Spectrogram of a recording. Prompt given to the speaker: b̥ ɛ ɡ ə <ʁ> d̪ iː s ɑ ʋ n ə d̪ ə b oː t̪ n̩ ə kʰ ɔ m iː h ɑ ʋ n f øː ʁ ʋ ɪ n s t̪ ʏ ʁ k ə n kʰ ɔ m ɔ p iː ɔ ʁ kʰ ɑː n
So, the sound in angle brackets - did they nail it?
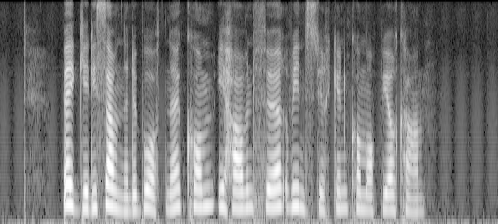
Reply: no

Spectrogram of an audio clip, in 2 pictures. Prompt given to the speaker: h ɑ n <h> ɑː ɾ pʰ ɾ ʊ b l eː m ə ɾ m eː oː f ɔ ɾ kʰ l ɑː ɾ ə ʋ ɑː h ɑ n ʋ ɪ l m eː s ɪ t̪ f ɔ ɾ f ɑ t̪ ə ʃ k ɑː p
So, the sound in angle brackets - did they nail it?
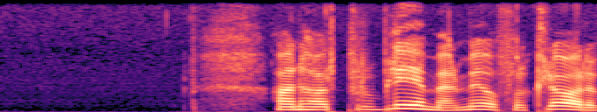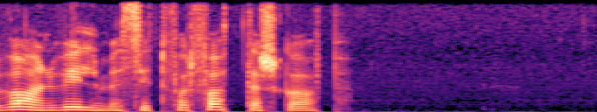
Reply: yes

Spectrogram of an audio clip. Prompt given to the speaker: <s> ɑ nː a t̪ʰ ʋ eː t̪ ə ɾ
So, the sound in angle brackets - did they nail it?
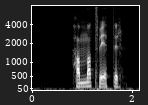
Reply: no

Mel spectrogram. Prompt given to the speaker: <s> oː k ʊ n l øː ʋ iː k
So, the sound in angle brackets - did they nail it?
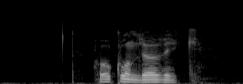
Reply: no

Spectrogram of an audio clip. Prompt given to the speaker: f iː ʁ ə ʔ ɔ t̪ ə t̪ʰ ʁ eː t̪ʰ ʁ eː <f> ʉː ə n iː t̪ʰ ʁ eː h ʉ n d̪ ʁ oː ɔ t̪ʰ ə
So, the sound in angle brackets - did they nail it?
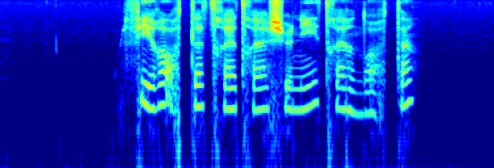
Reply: no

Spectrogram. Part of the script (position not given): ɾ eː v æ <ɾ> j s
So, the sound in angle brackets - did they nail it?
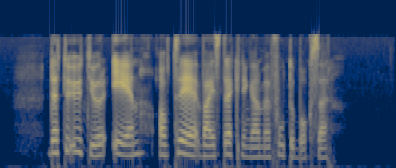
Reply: no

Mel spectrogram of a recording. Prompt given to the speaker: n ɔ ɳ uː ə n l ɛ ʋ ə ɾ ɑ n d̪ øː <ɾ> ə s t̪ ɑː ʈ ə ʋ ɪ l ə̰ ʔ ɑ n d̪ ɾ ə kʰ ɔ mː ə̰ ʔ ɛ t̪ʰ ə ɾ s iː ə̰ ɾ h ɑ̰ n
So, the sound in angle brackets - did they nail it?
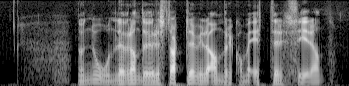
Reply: yes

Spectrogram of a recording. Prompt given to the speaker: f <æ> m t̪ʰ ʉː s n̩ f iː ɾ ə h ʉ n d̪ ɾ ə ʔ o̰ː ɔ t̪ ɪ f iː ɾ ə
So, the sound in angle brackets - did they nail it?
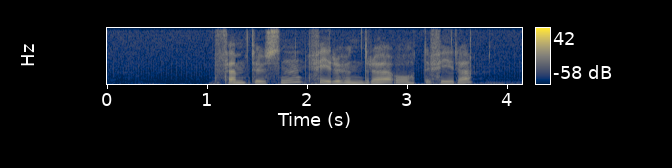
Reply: no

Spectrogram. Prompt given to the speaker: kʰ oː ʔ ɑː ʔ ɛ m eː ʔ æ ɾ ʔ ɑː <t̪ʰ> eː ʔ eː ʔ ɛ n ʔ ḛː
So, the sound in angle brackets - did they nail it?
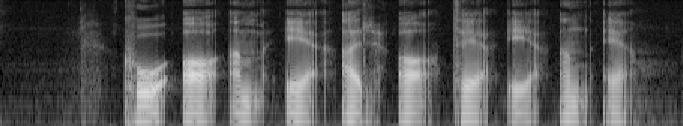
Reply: yes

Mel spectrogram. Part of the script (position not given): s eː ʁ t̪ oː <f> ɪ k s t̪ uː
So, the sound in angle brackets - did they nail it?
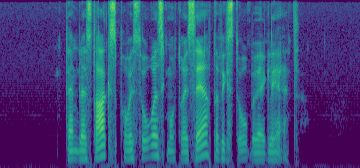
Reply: yes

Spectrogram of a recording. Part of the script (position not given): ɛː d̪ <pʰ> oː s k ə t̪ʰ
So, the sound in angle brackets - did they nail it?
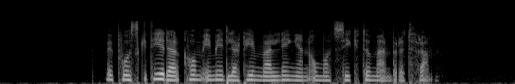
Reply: yes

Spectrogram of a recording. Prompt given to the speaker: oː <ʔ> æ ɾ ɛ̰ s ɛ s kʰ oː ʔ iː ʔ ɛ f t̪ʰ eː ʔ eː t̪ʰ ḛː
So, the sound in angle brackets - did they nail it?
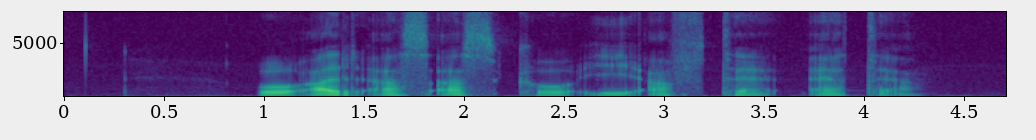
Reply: yes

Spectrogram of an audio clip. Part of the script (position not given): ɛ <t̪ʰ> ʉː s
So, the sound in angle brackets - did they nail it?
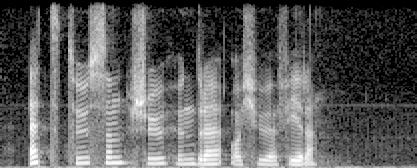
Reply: yes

